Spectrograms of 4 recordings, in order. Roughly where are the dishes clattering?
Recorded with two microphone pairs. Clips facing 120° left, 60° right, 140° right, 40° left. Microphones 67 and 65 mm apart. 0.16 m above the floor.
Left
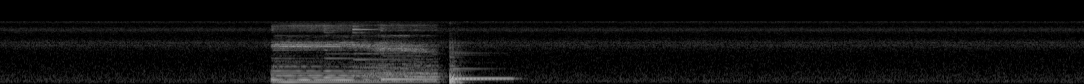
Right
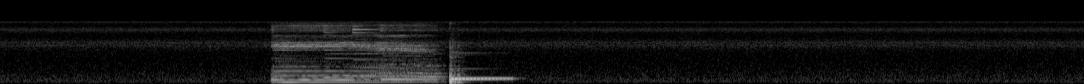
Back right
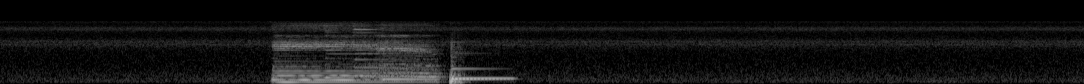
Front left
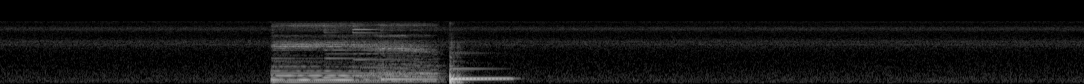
Ahead left.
